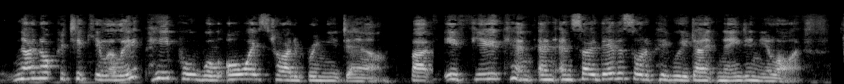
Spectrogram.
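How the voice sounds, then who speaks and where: Using hardly any pauses, a woman with an Australian accent and a fairly high pitch talks at a moderate pace. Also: ordinary pitch variation. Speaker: lifestyle blogger and health coach. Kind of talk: podcast interview.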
